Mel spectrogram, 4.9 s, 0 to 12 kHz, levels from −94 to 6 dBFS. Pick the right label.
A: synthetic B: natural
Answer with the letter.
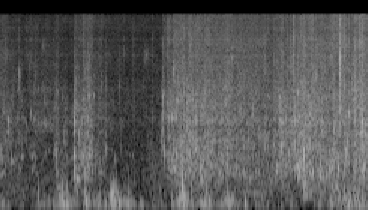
A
